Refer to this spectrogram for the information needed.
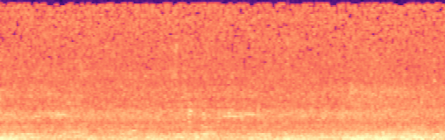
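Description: A steady, broad wash of surf on a shore, with low rumbling wind buffeting throughout and no clear breaks between waves.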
